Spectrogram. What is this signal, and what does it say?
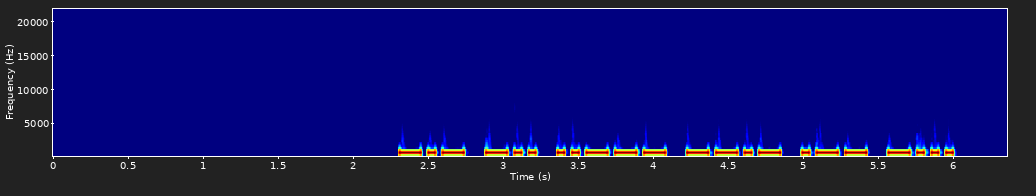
Morse code, heard as a keyed tone, about 25 wpm, 700 Hz. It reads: KD2QWB
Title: USA Call Signs - 6 Characters - Repeated 3x - 25wpm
